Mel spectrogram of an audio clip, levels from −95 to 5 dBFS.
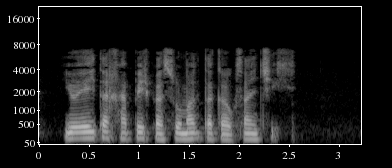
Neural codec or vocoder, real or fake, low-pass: none; real; 7.2 kHz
